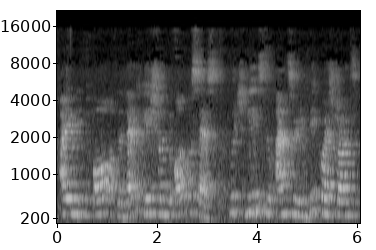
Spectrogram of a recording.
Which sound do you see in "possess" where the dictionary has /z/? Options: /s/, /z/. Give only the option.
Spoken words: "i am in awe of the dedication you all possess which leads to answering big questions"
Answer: /s/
